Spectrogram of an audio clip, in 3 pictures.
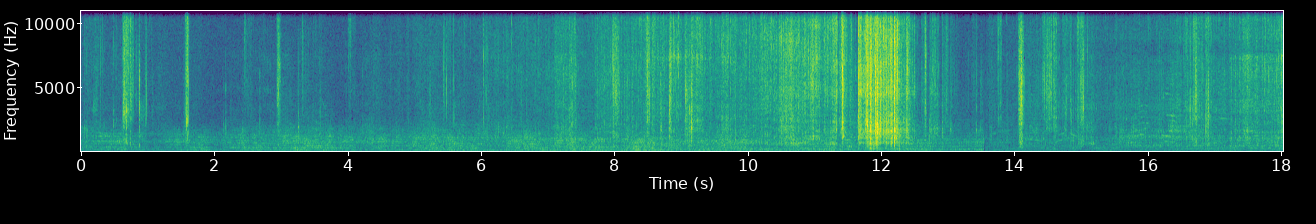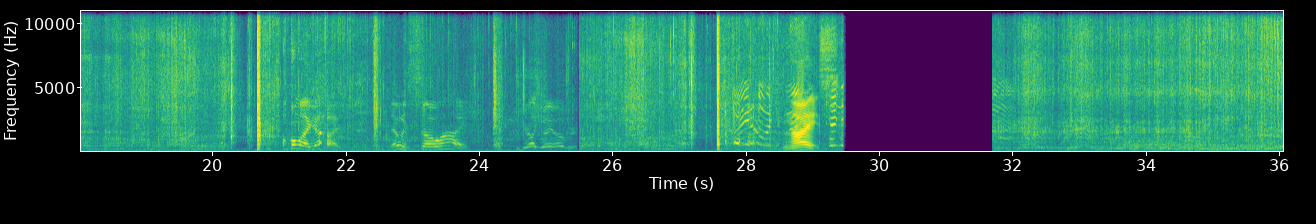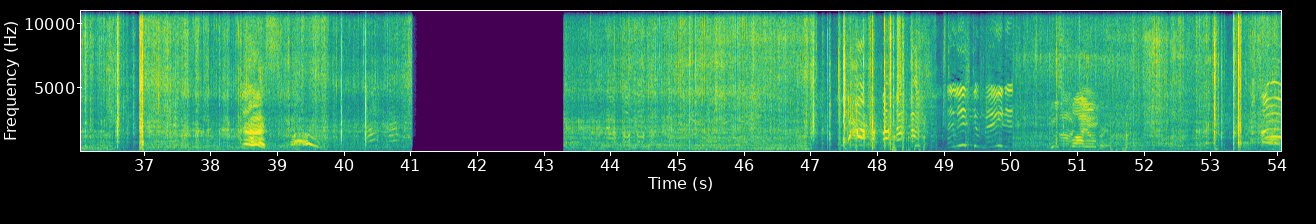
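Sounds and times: skateboard wheels rolling on asphalt: 0.0s - 29.5s, 31.7s - 41.1s, 43.3s - 54.0s
skateboard clacks: 7.1s - 13.1s, 13.8s - 22.7s, 25.6s - 28.6s, 31.8s - 41.0s, 43.3s - 54.0s.

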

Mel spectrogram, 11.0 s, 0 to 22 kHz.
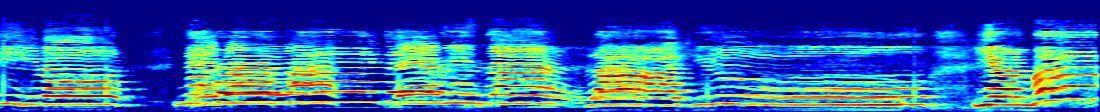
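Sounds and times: woman singing into microphone: 0.0s - 7.3s.

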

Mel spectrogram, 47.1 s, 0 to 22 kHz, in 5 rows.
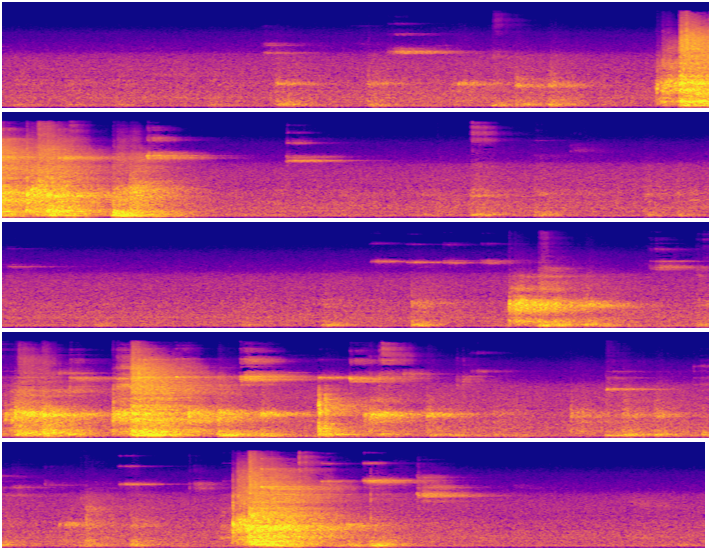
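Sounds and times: racquetball striking walls: 2.7s - 12.6s, 22.0s - 44.1s
sneaker squeaks on hardwood: 3.4s - 7.9s, 8.7s - 14.4s, 18.0s - 20.3s, 23.1s - 44.8s.

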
